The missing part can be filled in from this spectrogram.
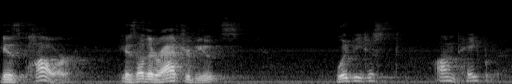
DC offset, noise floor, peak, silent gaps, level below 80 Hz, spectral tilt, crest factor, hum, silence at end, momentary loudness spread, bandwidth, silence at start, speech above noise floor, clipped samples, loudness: under 0.1%; -45 dBFS; 0 dBFS; none; -52 dBFS; -8 dB/octave; 20 dB; none; 0.1 s; 18 LU; 8.6 kHz; 0 s; 26 dB; under 0.1%; -20 LUFS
